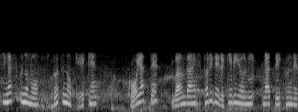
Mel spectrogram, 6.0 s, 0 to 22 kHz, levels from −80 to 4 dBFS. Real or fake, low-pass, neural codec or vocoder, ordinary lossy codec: fake; 3.6 kHz; codec, 16 kHz, 2 kbps, X-Codec, HuBERT features, trained on LibriSpeech; Opus, 16 kbps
